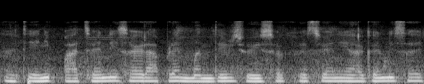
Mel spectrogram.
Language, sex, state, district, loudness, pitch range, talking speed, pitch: Gujarati, male, Gujarat, Gandhinagar, -13 LUFS, 150-160 Hz, 185 wpm, 155 Hz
